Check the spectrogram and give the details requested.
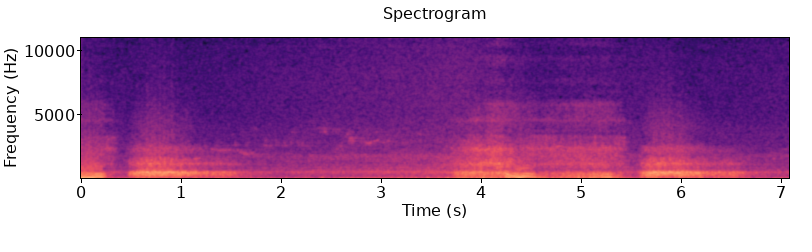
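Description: Loud, harsh, rasping breath noises in repeated cycles with snorting quality: loud snoring.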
